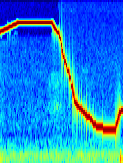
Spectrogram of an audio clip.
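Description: Sine tone from a Pure Data oscillator swept by a slider: a lone pure whistle holds very high, then glides steadily down to a lower steady pitch before rising slightly at the end, clean and alone.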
